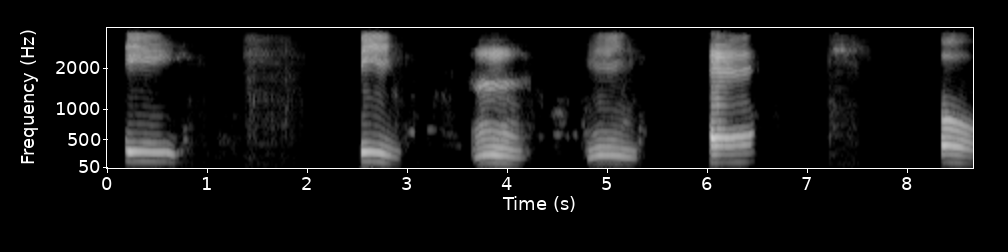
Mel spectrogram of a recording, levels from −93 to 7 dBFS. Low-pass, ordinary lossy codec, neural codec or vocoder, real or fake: 3.6 kHz; none; codec, 16 kHz, 4 kbps, X-Codec, HuBERT features, trained on balanced general audio; fake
